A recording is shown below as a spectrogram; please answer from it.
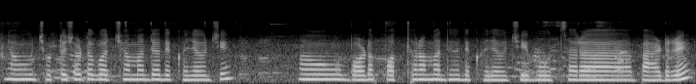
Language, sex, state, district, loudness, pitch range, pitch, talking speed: Odia, female, Odisha, Khordha, -16 LUFS, 205-230 Hz, 220 Hz, 120 wpm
